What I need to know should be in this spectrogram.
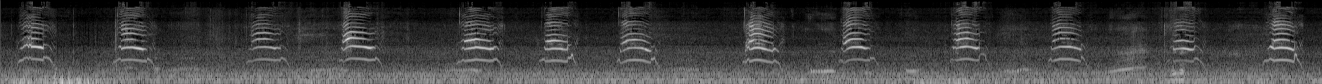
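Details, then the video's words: Kitten meowing used to attract cats: a long run of about fourteen regular, thin mews, each rising then falling, repeated every second or so, with fainter lower mews from a second cat and steady low rumble. "kitten meowing sound effect| cat meow sound effect| cat sounds to attract cats"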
